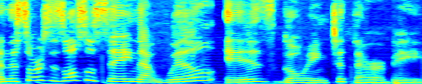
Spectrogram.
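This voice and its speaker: Her voice sits fairly high, and a woman is speaking with very wide pitch swings. Music plays in the background. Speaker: VTuber entertainment news host. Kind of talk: entertainment news talk show, casual livestream. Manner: chatty, gossipy, casual.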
